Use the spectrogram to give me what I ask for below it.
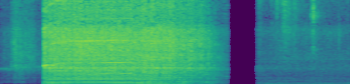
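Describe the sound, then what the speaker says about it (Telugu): Mixer grinder blending raw mango pieces for mango and dried red chilli pickle: a loud, steady motor whir starts abruptly, winds down and stops, followed by quieter faint rattling. "ఇప్పుడు ఇంకోసారి మూత పెట్టుకొని ఇంకోసారి వేసేద్దాం మిక్సీకి"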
